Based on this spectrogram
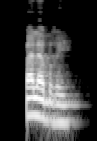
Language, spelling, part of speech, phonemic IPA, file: French, palabrer, verb, /pa.la.bʁe/, LL-Q150 (fra)-palabrer.wav
- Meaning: to endlessly argue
